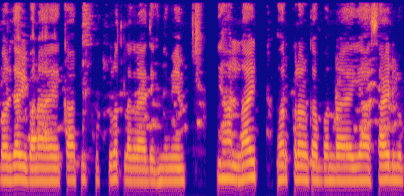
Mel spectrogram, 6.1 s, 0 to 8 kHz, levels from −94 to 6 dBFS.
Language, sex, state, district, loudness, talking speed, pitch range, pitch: Hindi, male, Uttar Pradesh, Ghazipur, -17 LUFS, 225 wpm, 155-170 Hz, 160 Hz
